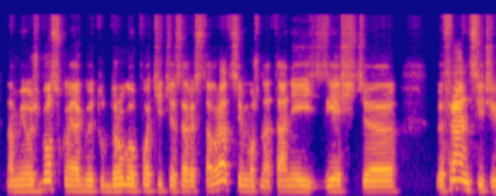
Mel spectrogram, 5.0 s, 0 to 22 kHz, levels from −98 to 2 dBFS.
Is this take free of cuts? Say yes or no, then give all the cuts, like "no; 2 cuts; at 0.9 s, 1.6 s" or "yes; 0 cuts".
yes; 0 cuts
